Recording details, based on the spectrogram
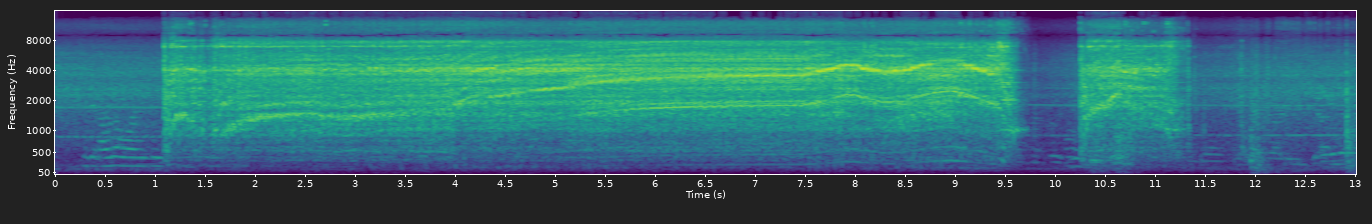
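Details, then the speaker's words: Traxxas X-Maxx RC truck after the gears were replaced following a tight-mesh inspection; the gears are not chipped. A high, steady whine rising as the motor spins up; it is still almost as noisy, with a naturally noisy spur gear. "still almost as noisy and the gears aren't chipped and nothing is wrong with them this is just a noisy one"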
